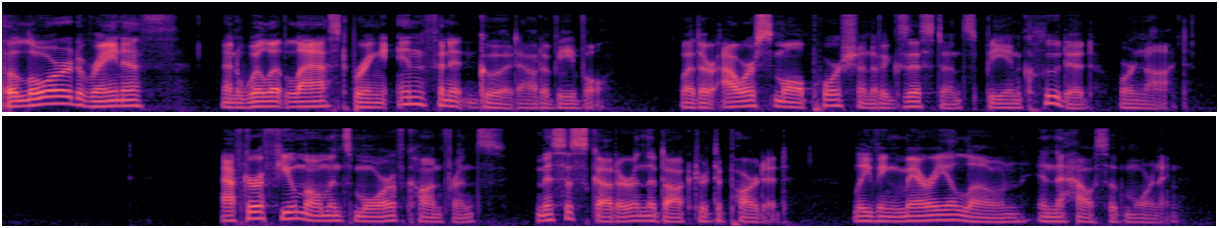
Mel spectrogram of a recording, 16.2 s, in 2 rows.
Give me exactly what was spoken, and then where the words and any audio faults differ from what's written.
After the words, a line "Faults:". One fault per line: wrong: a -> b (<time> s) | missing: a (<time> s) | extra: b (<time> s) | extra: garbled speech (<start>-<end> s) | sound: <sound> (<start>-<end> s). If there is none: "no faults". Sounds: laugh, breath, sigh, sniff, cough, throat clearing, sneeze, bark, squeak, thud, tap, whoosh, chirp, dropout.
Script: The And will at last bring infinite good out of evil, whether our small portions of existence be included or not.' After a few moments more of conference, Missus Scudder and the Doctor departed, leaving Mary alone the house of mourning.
The Lord reigneth, and will at last bring infinite good out of evil, whether our small portion of existence be included or not.' After a few moments more of conference, Missus Scudder and the Doctor departed, leaving Mary alone in the house of mourning.
Faults:
extra: Lord reigneth (0.1 s)
wrong: portions -> portion (5.4 s)
extra: in (15.0 s)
